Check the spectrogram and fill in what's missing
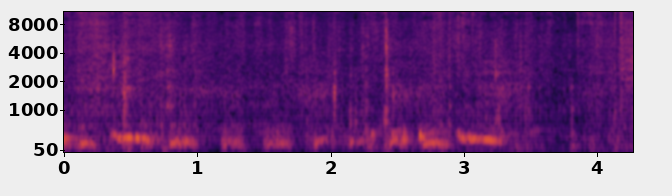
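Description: Pigeon cooing close by in a loft where a pale brown bar pied hen sits on eggs, a run of soft, rolling low coos repeating in a steady rhythm with no talk.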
